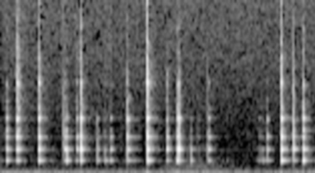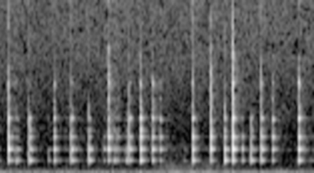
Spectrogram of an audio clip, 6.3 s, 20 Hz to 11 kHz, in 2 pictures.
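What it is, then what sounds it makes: Terracotta plant saucer. Long pink nails tap a round, shallow, unglazed terracotta plant saucer in quick, uneven bursts. Each tap gives a short, bright, bell-like clink centered near 890 Hz with ringing high overtones that fade almost at once. Dozens of these light taps follow over a faint low background hiss.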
